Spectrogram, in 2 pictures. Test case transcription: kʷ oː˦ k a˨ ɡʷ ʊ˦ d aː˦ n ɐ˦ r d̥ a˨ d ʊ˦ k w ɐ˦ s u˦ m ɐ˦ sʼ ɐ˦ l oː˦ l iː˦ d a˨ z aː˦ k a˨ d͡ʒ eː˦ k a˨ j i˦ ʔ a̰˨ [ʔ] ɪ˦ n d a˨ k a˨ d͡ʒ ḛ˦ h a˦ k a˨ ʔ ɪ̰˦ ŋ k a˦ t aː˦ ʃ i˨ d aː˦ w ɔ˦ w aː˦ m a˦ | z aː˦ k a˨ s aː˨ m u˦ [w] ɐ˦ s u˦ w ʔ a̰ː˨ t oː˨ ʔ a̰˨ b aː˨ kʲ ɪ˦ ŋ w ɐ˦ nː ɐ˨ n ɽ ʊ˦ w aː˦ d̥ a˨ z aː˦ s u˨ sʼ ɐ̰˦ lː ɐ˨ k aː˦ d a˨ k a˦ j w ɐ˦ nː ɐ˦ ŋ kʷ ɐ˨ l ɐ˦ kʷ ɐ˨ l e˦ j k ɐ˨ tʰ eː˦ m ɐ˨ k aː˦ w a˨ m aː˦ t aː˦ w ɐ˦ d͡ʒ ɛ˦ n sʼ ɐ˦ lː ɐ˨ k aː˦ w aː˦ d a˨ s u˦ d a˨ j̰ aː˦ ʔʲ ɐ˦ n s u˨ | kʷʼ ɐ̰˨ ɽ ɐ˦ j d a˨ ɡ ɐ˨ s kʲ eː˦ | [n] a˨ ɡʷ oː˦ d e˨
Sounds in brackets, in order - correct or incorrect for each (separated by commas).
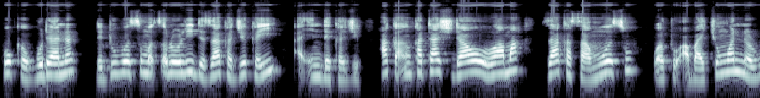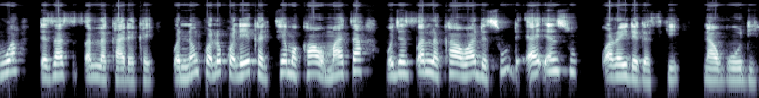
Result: correct, correct, correct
